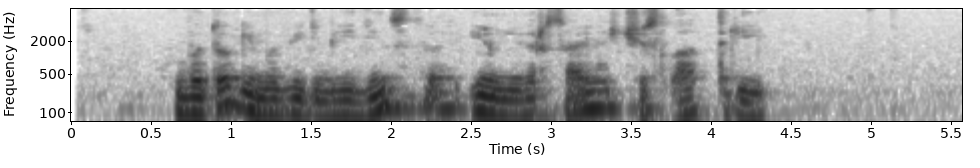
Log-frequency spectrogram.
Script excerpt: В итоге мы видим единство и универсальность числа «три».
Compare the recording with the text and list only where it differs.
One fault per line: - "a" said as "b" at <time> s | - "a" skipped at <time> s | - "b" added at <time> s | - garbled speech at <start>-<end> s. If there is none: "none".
none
